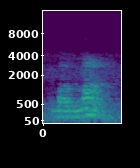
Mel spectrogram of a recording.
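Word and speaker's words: mamá: Okay, so yeah, pronounce that last A. For mom, class F, please repeat, mama. Mama. Okay? Otherwise, you're just saying mama.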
